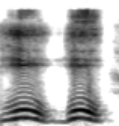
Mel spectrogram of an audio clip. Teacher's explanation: tidak ada huruf yang keluar dari dada, keluarnya dari tenggorokan bagian bawah saja. H, ringan aja, tidak dipaksa kesannya dari dada.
